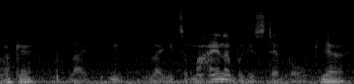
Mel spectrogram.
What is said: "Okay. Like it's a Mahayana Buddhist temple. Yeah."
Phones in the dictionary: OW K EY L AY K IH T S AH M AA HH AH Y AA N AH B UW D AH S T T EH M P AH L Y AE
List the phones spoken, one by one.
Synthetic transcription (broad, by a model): OW K EY L AY K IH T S AH M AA HH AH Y N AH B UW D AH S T T EH M P AH L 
